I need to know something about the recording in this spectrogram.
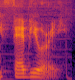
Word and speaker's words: February: If you want to sound natural, just say February.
